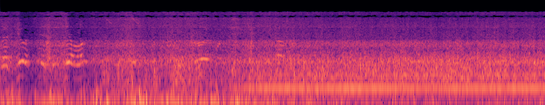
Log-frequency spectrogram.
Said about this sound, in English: We've just cleared Coman Dam, making our way up the Fierce River by ferry. The wind is quite strong here, and cold rain falling.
